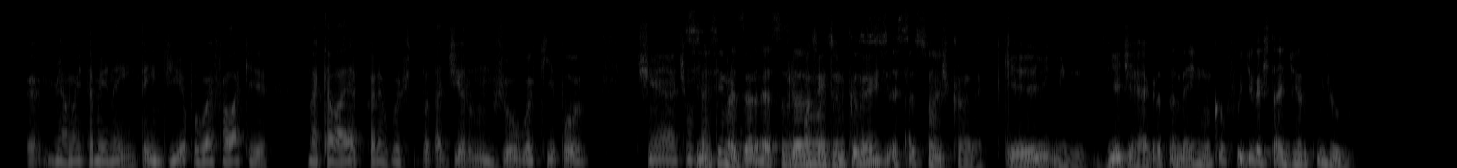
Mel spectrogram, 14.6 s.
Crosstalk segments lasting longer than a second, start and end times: 6.9-9.2

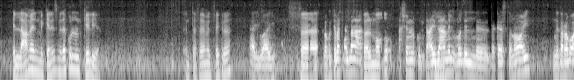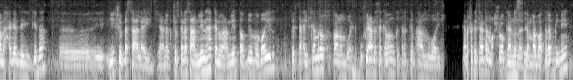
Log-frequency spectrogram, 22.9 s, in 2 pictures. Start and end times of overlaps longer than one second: none

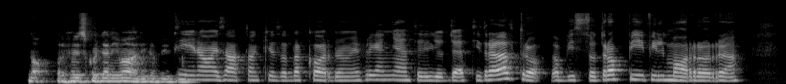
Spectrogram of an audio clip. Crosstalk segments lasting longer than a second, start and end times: none

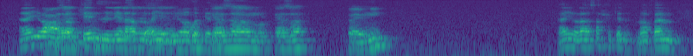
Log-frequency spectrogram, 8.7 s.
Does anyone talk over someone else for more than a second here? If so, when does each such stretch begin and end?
0.5-2.8

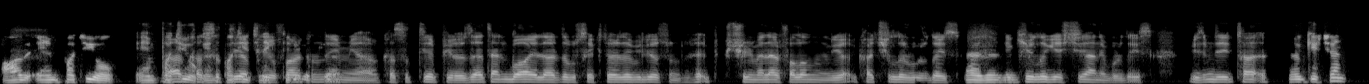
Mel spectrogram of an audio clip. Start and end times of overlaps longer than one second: 1.6-3.4

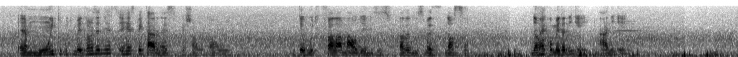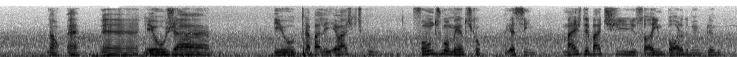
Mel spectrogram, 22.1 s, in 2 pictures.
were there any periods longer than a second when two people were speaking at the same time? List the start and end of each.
none

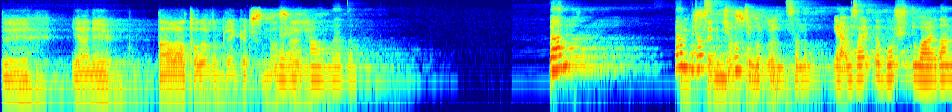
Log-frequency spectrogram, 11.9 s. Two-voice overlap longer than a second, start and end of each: 8.5-9.8

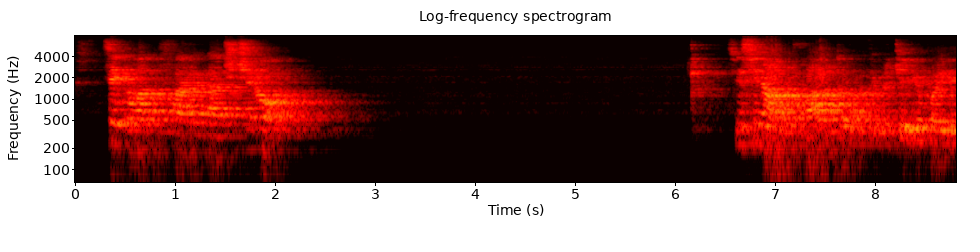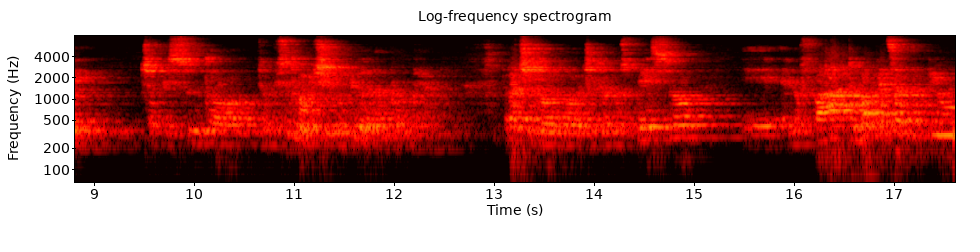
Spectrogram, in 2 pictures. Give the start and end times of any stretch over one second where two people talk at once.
none

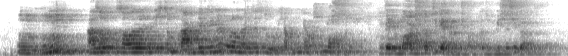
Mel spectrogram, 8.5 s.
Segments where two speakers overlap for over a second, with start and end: none

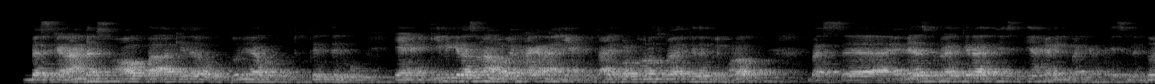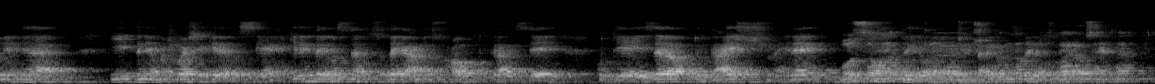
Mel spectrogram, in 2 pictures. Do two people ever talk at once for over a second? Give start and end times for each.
20.3-22.2

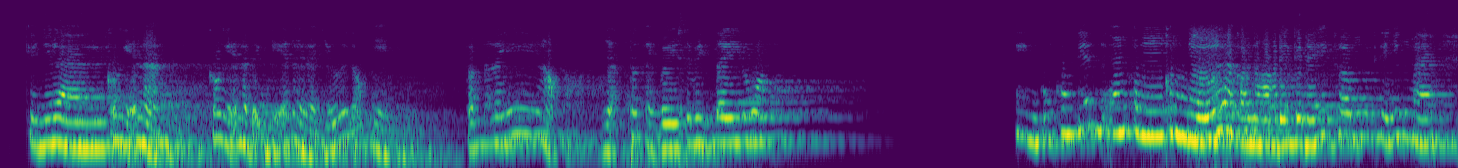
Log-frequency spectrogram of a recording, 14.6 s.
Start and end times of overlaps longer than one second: none

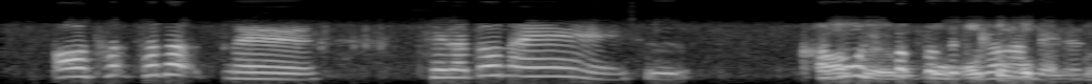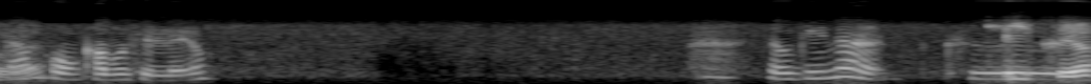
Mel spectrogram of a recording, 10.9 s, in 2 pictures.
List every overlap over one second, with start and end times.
4.1-5.7

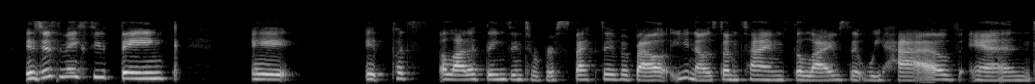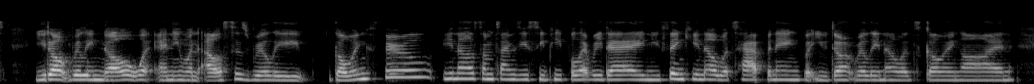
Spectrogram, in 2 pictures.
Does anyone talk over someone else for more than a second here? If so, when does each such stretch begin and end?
none

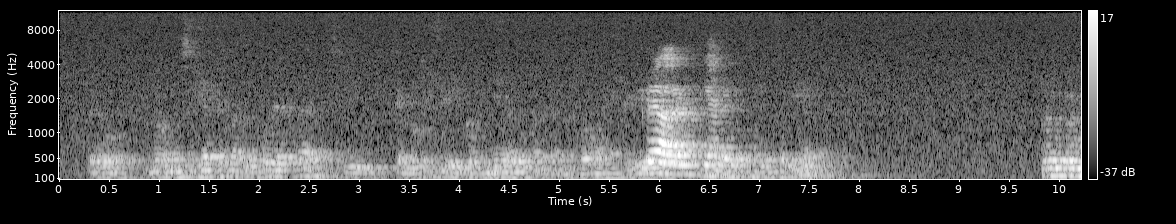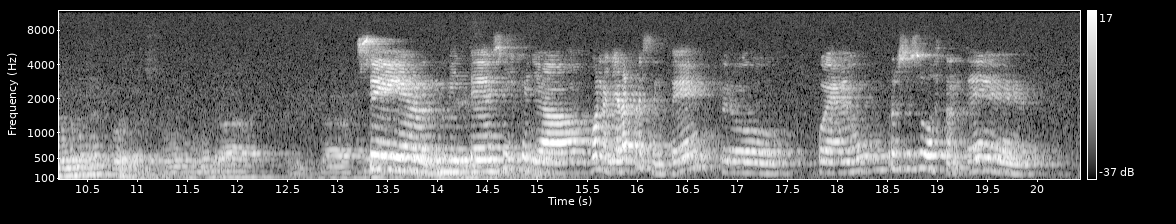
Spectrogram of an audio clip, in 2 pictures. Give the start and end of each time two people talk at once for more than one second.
13.2-15.0

